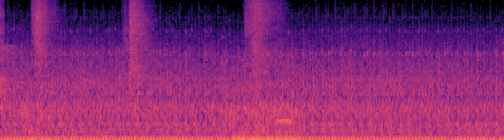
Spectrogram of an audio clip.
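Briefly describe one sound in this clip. A truck's diesel engine idles with a steady low rumble.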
